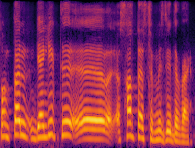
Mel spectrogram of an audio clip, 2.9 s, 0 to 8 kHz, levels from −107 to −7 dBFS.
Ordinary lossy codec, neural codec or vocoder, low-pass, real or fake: none; codec, 16 kHz, 2 kbps, X-Codec, HuBERT features, trained on balanced general audio; none; fake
